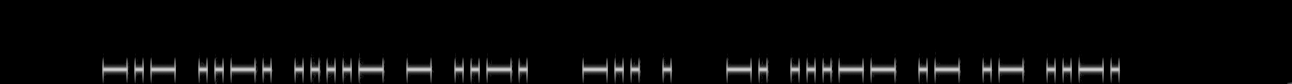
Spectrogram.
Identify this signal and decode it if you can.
Morse code, heard as a keyed tone, about 15 wpm, 700 Hz. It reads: KF4TF DE N3AAF
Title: USA Callsign DE Callsign - 5 Characters - 15wpm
